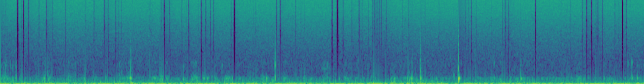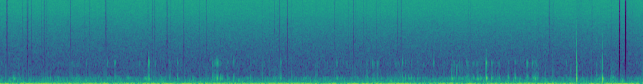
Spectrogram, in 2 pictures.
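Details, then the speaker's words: Low rumbling and gurgling with brief clicks through a stethoscope on the abdomen of someone hungry around noon, before drinking cola with Mentos; ordinary bowel sounds. ""Tận hưởng âm thanh của dạ dày của bạn ♪"."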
